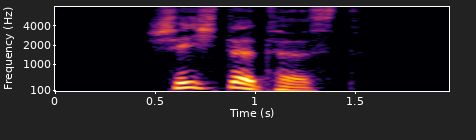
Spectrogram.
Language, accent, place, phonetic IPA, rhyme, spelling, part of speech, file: German, Germany, Berlin, [ˈʃɪçtətəst], -ɪçtətəst, schichtetest, verb, De-schichtetest.ogg
- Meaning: inflection of schichten: 1. second-person singular preterite 2. second-person singular subjunctive II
